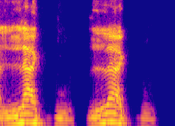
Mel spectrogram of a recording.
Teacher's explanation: la L del español que se hace alveolar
